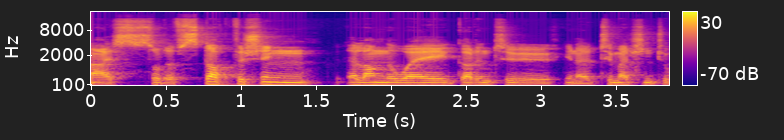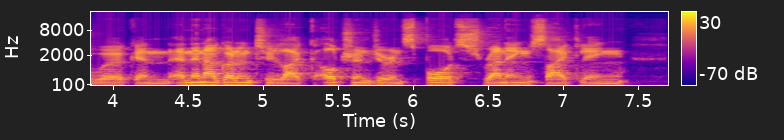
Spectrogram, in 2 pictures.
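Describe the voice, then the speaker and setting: In a South African accent, a man speaks with a fairly low pitch and a monotone, flat delivery on a very clean recording with a silent background. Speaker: fishing content creator and tournament angler. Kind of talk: casual chat.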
